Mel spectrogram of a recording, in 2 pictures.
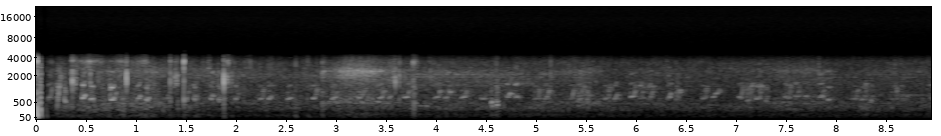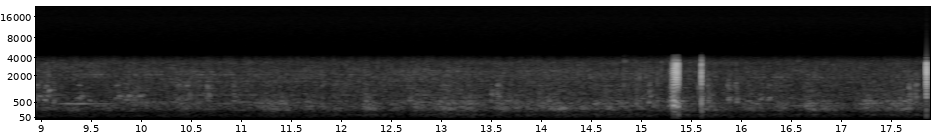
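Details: Neutered male guinea pig playing with a female guinea pig, pets indoors; soft, steady run of short low chirping notes repeated rapidly throughout, with a brief sharp knock near the end.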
